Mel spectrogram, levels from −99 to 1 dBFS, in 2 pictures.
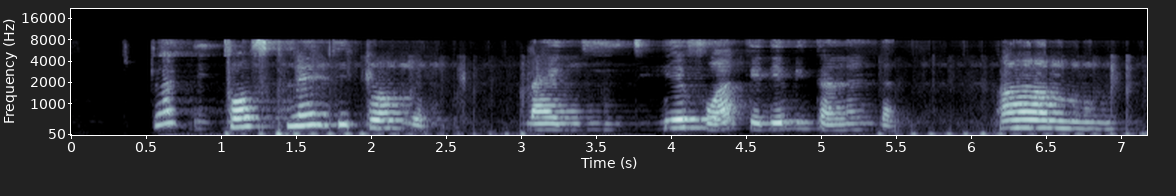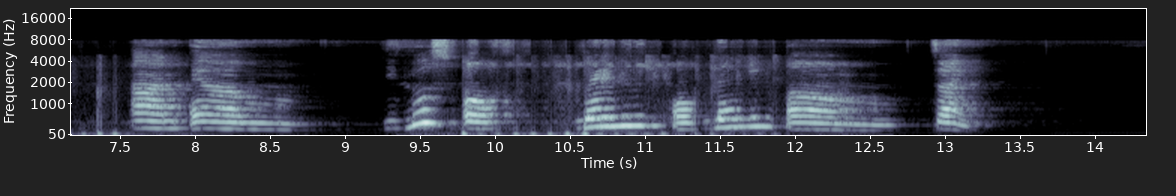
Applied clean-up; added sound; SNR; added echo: neural mask model DeepFilterNet 3.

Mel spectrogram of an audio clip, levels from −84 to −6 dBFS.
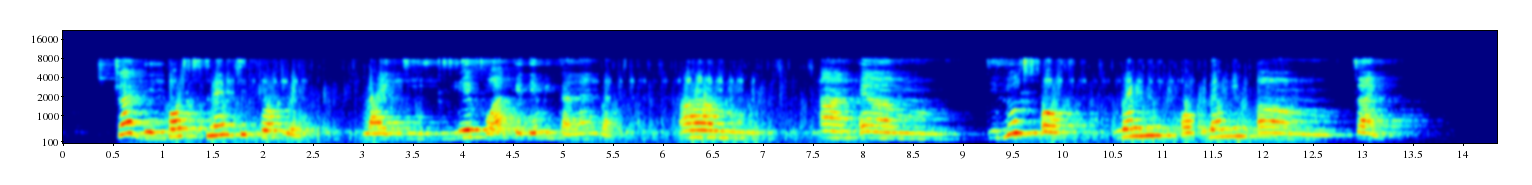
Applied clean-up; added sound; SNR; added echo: neural separator model SepFormer DNS4.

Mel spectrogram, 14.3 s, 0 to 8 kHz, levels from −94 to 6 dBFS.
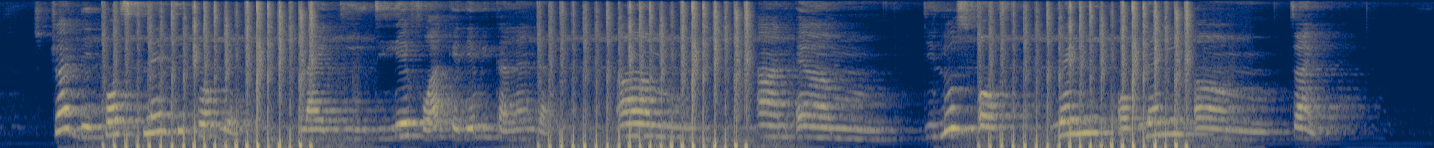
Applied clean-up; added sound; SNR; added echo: none; Hands; -1 dB; reverberation time 0.9 s.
